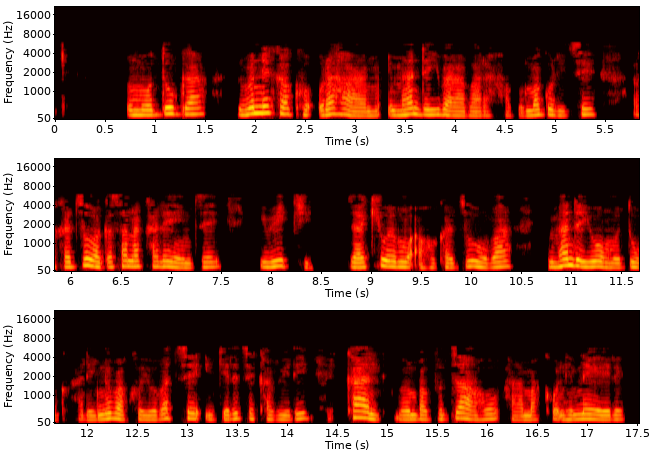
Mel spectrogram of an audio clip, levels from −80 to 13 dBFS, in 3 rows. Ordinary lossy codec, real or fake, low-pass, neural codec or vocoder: MP3, 24 kbps; fake; 7.2 kHz; codec, 16 kHz, 4.8 kbps, FACodec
